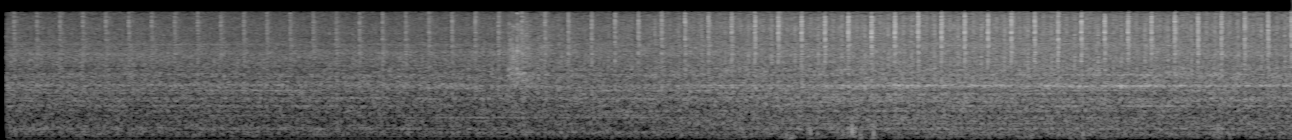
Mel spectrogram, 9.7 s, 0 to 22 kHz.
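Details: 2006 Mercedes C230 at idle: steady light top-end ticking nearly three a second over smooth idle, not louder when accelerating, no check engine light or misfire codes; cause unknown.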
